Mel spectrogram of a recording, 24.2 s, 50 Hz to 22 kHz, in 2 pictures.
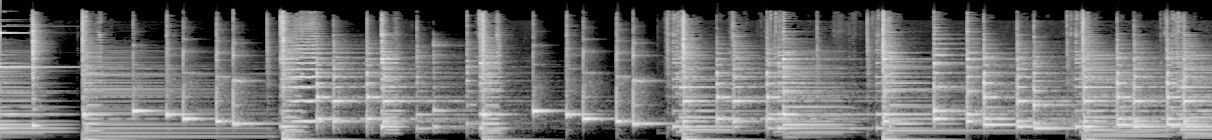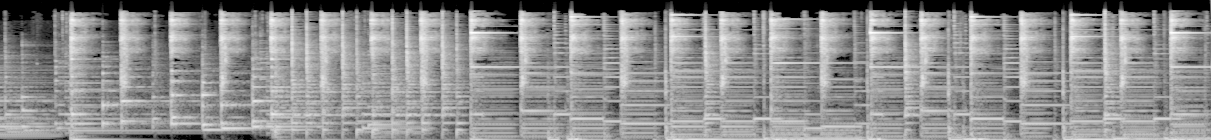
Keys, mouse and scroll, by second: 4.4 ctrl+click, 18.0 Up, 22.6-22.9 scroll up 1, 23.0 space, 23.1 click, 23.5 space, 23.9-24.2 alt+scroll up 2.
